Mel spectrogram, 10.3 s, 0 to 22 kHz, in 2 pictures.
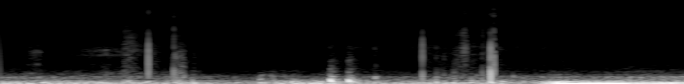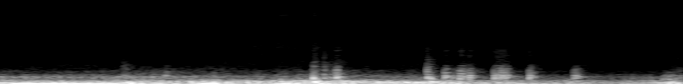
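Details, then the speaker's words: Audi A4 B8 braking over uneven ground, irregular creaky knocks and clicks over deep road rumble: creaking knock when braking over bumps, cause unknown. "сейчас попытаюсь показать как шумит значит на при торможении на неровной поверхности то есть получается такой звук"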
